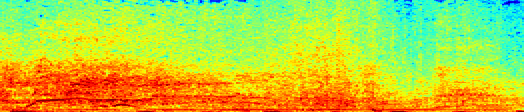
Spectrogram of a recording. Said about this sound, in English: Do you know what that sound is, Highness? Those are the shrieking eels. If you don't believe me, just wait. They always grow louder when they're about to feed on human flesh.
